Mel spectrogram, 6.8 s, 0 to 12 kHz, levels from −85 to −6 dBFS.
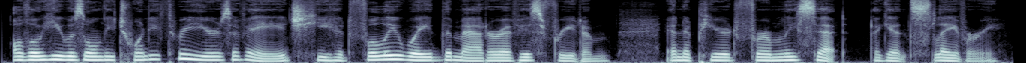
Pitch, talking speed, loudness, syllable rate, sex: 170 Hz, 210 wpm, -17 LUFS, 6.2 syllables/s, female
